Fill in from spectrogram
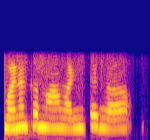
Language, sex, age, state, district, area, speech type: Tamil, female, 30-45, Tamil Nadu, Tirupattur, rural, conversation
